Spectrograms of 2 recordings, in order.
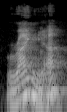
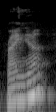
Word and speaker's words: Reiner: I'm here with, and she pronounces her last name Reiner. I think I got that right, Reiner.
